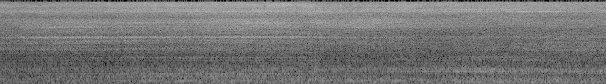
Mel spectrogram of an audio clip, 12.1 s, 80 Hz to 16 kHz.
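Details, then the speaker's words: Bryan condensing steam tractor warming up with boiler pressure building toward 200 psi: a steady roaring hiss with a constant high whistle as the burner fires cleanly and normally. "You can hear that burner whistling pretty good."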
